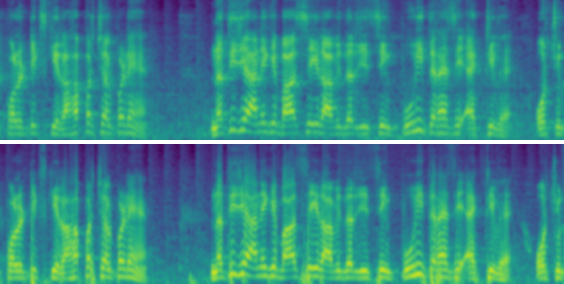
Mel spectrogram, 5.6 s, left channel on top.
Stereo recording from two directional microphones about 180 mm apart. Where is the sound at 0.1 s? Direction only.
45° right (ahead or behind).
